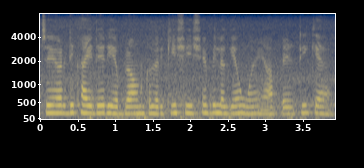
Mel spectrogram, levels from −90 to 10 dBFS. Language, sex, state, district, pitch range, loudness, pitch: Hindi, female, Haryana, Charkhi Dadri, 195-215 Hz, -15 LUFS, 205 Hz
